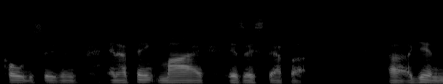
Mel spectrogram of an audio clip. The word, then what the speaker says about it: Mai: It looks like it's spelled May, but it's actually Mai.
